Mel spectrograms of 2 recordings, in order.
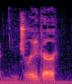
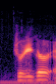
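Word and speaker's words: Driedger: Chris, Drieger. – Drieger, okay. I always mispronounce that.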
